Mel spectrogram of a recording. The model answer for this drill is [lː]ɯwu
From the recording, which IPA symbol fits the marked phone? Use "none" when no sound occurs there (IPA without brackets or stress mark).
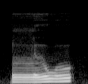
lː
